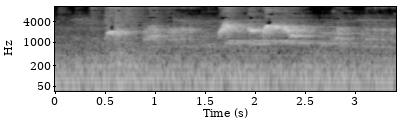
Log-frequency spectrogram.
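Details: Red-whiskered bulbul singing at home during the Covid season: a sustained whistled note, then a louder, rich warbling phrase that rises and falls before fading.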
